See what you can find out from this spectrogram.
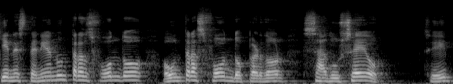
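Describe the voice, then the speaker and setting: A man speaks in a high pitch at a fairly slow pace. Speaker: preacher. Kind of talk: sermon. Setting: church service streamed via video call. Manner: halting, many fillers and restarts.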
